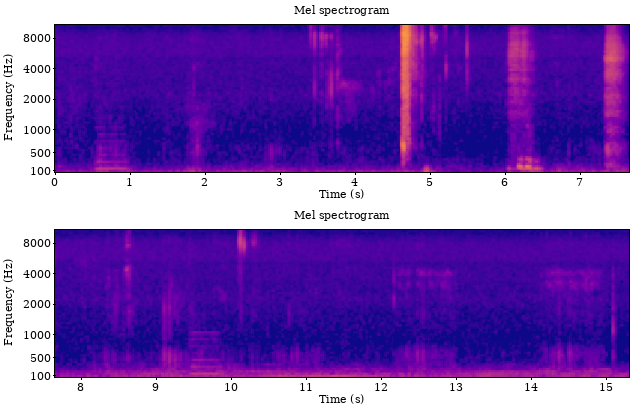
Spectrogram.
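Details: British Longhair cat sneezing about three times: short sharp bursts against quiet room noise.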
